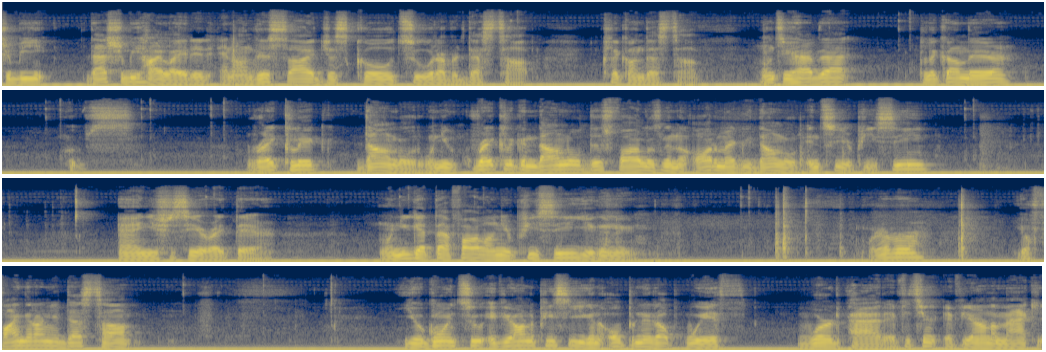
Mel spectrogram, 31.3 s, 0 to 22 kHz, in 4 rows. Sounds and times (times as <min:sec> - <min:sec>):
Speech: 0:00.0 - 0:07.6, 0:08.3 - 0:08.9, 0:09.6 - 0:14.8, 0:16.5 - 0:17.7, 0:18.4 - 0:20.5, 0:22.1 - 0:22.6, 0:23.2 - 0:24.5, 0:26.4 - 0:31.2.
